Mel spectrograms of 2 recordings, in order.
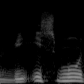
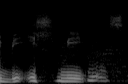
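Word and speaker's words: بِسْمِ: Jadi bacanya bukannya biismu tapi biismi. Kemudian dibuang alifnya jadi bismi.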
